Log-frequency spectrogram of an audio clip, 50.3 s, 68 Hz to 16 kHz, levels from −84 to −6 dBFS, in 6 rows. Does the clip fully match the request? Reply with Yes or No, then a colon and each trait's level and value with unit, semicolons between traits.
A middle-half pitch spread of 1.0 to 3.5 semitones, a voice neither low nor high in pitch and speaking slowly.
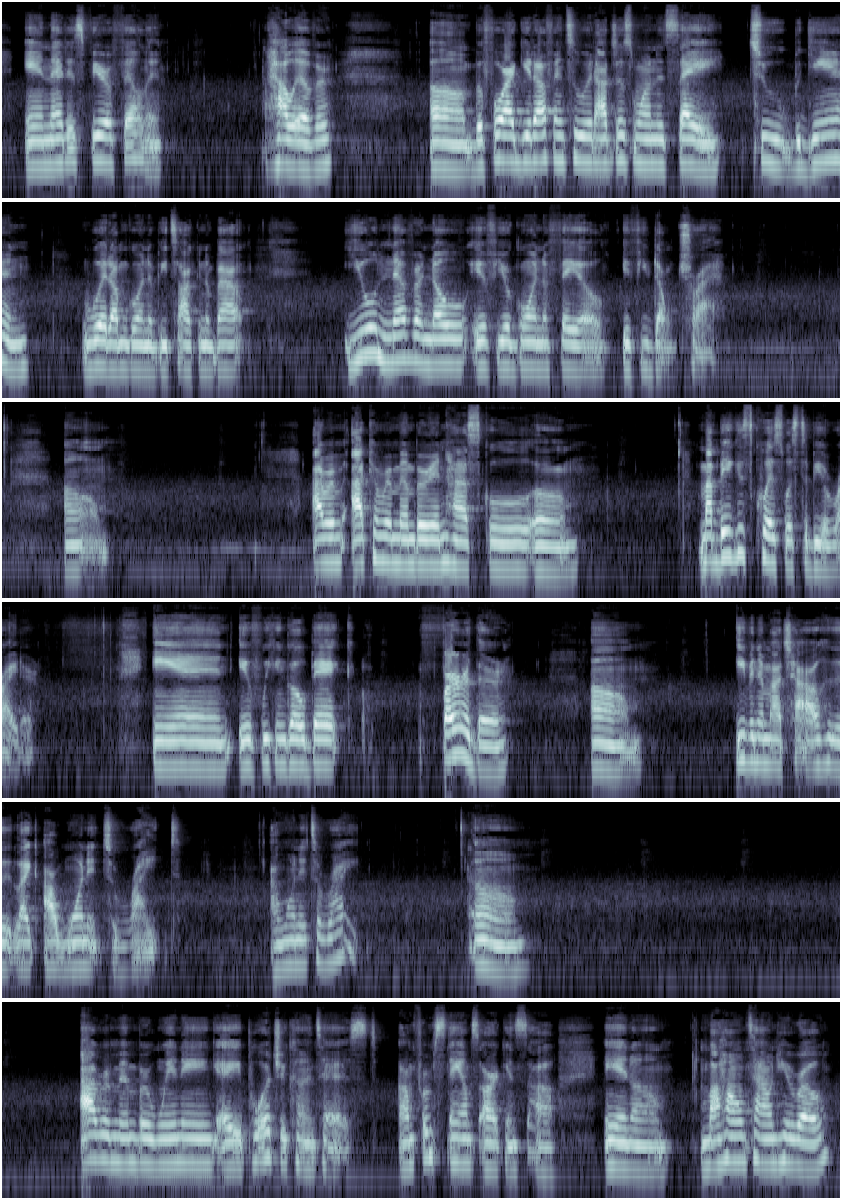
Yes: average, 3.0 semitones; medium, 175 Hz; slow, 115 wpm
